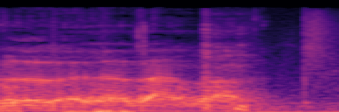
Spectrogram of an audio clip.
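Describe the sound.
A voice mimics a growling metal singer: a loud, rough, guttural roar held for under two seconds, raspy and low, dropping slightly in strength toward the end.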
